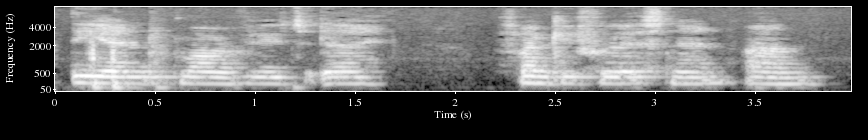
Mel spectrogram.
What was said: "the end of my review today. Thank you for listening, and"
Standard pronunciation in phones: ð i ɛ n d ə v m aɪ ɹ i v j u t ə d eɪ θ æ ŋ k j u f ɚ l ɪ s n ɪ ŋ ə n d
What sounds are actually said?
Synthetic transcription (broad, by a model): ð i ɛ n d ə v m aɪ ɹ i v j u t ə d eɪ θ æ ŋ k j u f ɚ l ɪ s n ɪ ŋ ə n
